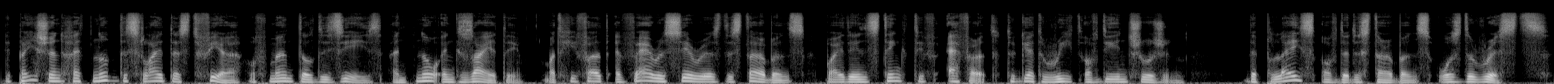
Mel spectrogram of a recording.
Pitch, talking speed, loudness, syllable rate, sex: 120 Hz, 145 wpm, -21 LUFS, 4.3 syllables/s, male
